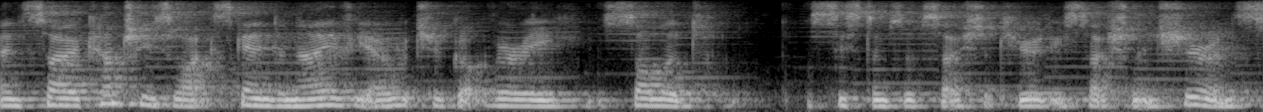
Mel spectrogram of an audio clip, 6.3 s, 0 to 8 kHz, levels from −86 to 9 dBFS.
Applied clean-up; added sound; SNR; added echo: neural separator model SepFormer DNS4.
